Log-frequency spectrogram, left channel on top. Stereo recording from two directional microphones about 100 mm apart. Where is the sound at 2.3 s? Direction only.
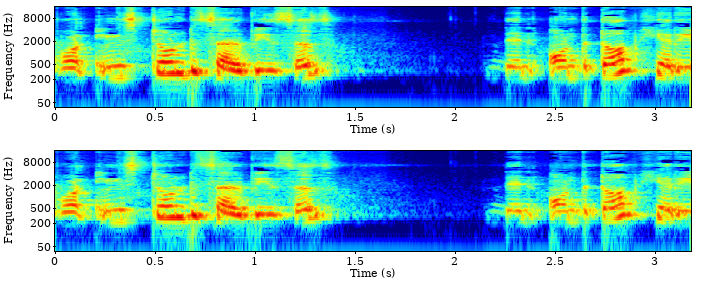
45° left (ahead or behind).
